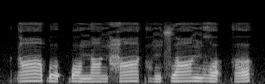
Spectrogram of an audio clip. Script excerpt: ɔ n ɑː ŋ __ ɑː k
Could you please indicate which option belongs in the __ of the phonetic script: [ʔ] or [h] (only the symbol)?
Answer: h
